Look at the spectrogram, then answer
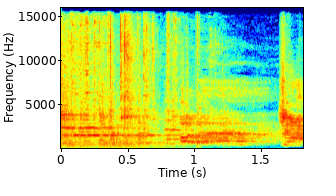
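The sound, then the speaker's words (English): A homemade subscribe button gets smashed: a couple of dull thumps and knocks over a sustained, ringing tonal hum, ending with a sharper hit. “I smashed subscribe!”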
